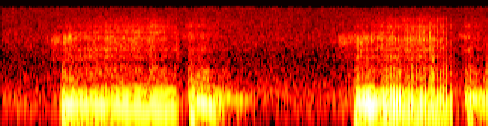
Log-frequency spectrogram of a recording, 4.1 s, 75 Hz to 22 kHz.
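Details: A 4-month-old puppy snoring while asleep in a quiet room: two rattling snoring breaths, each with a short second puff, which is ordinary sleep snoring.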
